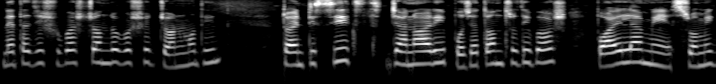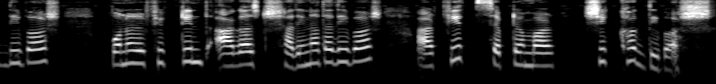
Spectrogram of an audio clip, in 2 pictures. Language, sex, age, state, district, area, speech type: Bengali, female, 30-45, West Bengal, North 24 Parganas, rural, spontaneous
